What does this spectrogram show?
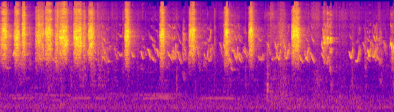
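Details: Chicks eating spinach: loud, crisp pecking clicks come in clusters, with high, short chirps from several birds rising between them, growing busier toward the end.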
